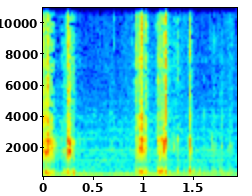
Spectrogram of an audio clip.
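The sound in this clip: Gas bubbling out of crude oil as it runs from a valve into a plastic bottle, a few faint, irregular gurgling plops with quiet pauses between.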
